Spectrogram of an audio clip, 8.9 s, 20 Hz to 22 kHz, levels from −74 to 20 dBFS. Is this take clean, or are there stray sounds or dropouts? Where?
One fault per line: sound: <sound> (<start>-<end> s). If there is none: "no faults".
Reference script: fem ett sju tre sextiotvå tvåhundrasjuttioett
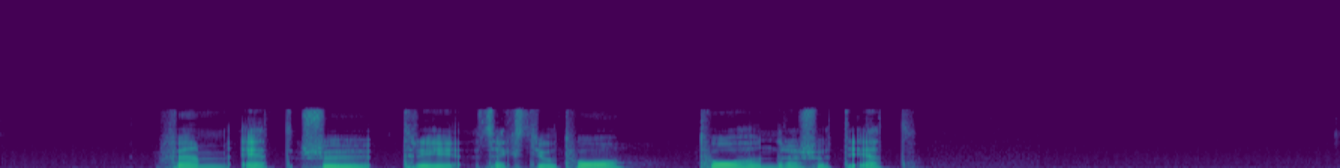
no faults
